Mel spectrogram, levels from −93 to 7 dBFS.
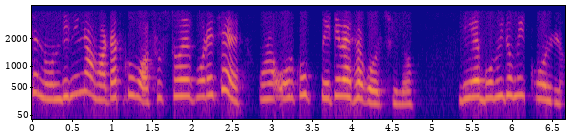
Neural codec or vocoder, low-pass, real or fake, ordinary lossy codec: none; 3.6 kHz; real; none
